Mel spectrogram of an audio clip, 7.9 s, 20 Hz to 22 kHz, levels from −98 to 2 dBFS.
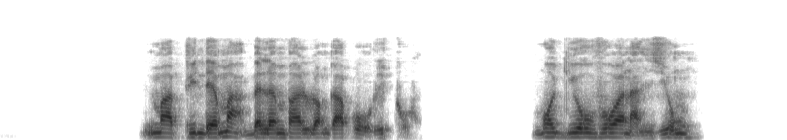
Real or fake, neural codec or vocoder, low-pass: fake; codec, 16 kHz, 16 kbps, FunCodec, trained on LibriTTS, 50 frames a second; 7.2 kHz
